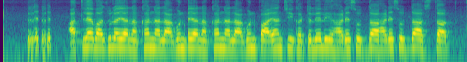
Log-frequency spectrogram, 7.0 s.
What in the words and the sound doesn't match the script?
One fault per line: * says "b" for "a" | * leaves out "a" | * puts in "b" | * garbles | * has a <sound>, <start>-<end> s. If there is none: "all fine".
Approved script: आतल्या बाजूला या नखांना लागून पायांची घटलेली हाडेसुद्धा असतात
* has a laugh, 0.4-0.8 s
* puts in "या नखांना लागून"
* puts in "हाडेसुद्धा"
